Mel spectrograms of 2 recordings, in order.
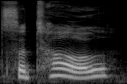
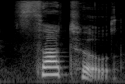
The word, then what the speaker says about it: subtle: two parts and here the first part is stressed so the word is not satell the word is subtle and the word is also not subtle which a lot of english speakers tend to pronounce learners actually who are learning the language so you would say subtle okay all right now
